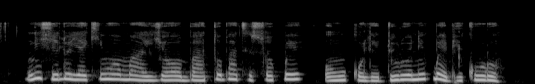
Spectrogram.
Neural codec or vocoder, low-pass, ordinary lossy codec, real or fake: none; 7.2 kHz; MP3, 96 kbps; real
